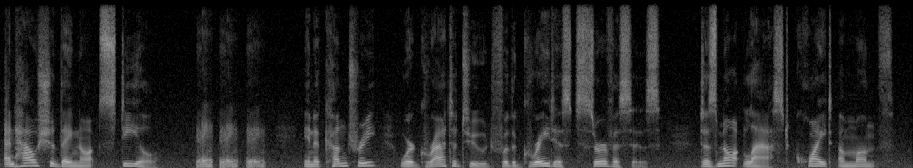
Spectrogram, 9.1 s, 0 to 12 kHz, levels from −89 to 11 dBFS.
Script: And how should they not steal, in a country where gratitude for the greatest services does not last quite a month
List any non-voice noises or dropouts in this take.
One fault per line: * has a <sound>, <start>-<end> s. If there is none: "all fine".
* has a laugh, 2.0-2.7 s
